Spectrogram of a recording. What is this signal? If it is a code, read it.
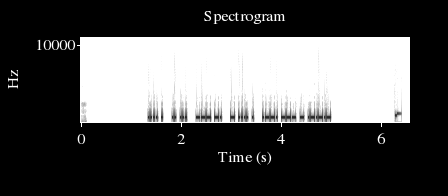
Morse code, heard as a keyed tone, about 44 wpm, 700 Hz. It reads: HE IS ON THE POT.
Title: Sentences from Top 1000 Words 45wpm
